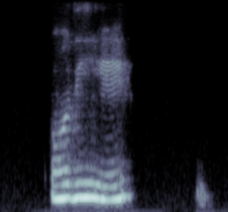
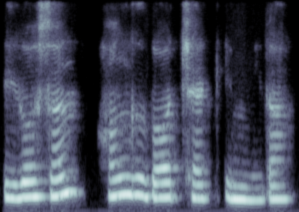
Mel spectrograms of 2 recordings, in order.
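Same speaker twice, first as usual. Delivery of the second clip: whole sentence read through a little faster; learner's more confident full-sentence reading; louder, more fluent; faster than usual. Shown as a demonstration. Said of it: "say it loudly, fluently, fastly".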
